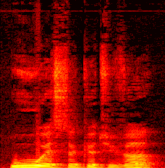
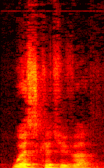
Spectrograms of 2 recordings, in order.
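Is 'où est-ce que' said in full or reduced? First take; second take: full; reduced. First: Où est-ce que is said with all its sounds. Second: Où est-ce que is shortened and run together.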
